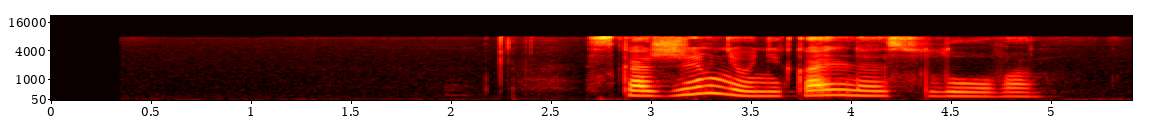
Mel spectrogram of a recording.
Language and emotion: Russian, neutral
